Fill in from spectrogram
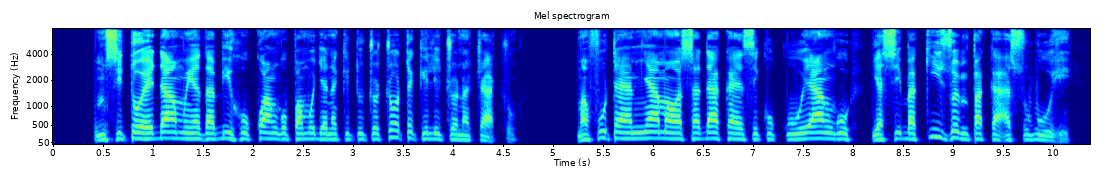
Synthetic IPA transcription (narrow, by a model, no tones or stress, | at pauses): m̩sitɔɛɗamujaðaɓihukwaŋɡupamɔʄanakitut͡ʃɔt͡ʃɔtɛkilit͡ʃɔnat͡ʃa̰t͡ʃṵ | mafutajam̩ɲamawasaɗakajasikukuːjaŋɡu | jasiɓakizwɛm̩pakaʔasuɓuhḭ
